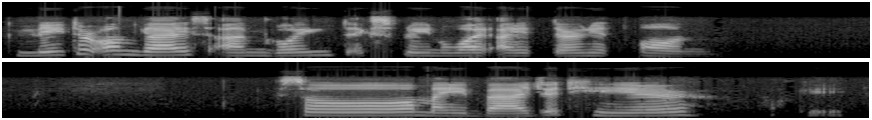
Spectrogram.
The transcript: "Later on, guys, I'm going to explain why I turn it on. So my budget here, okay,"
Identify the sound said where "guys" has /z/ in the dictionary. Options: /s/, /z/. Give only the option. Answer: /s/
